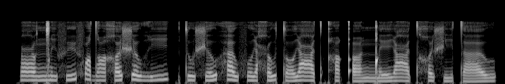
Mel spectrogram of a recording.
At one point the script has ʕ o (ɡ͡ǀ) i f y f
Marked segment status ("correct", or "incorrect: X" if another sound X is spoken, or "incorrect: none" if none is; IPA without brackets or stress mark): incorrect: ŋ͡ǀ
